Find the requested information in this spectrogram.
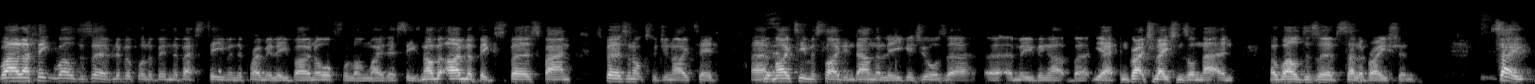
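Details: Adult man speaking; ordinary speech.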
